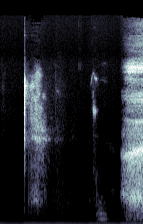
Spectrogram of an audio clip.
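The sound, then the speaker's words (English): Human yawn heard as breathy vocal sounds in a few separate bursts: an abrupt first burst that trails off, a brief quiet one, then a longer sustained breathy sound at the end. “No yawning allowed on live air, please.”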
